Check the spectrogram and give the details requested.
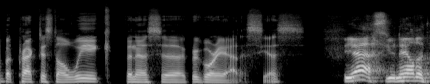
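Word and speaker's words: Grigoriadis: that with uh the woman whose name i butchered in the intro but practiced all week vanessa gregoriatis yes yes you nailed at that time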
